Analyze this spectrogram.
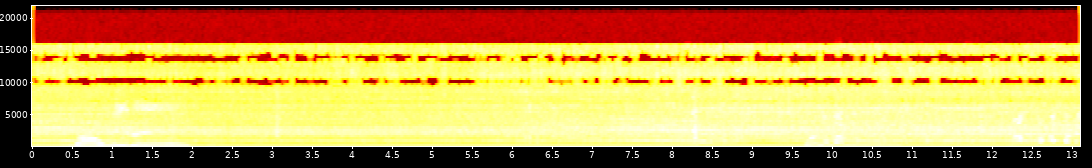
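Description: A small engine runs with a steady rumbling hum.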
